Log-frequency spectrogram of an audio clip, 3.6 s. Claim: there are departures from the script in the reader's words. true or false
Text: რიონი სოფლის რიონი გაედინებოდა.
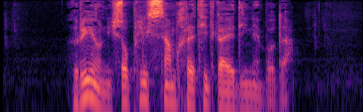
true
